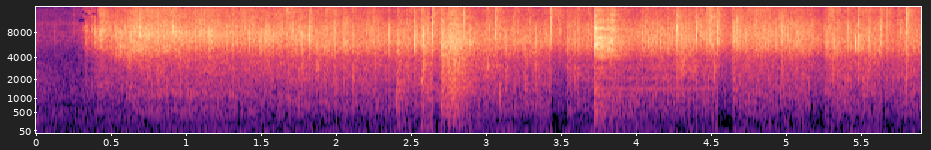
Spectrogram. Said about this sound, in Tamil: வடகத்தை நான் போடுறேன், பொரிக்கிறேன்.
